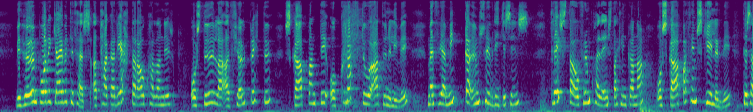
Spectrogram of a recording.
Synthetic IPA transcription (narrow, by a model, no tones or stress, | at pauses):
vɪðɦœːvʏmpɔːðɪcaːjvʏt̪ʰɪlθɛsːa̰ðt̪ʰaːkarjɛht̪aɾaːwkʰvaɾðanːɪɾɔɣst̪ʏðlaʔaðfjœlpɾeht̪ʏ | skaːpant̪ɪʔɔɣkʰɾaft̪ʏɣʏaːt̪vʏnːʏliːvɪmɛðθɾiaðmiŋ̥kaʏmsvɪvriːcɪsɪns | t̪ʰɾejst̪aɔɣfɾʏmkʰvaːjðɪejnst̪ajhk̪liŋkanːaɔɣskaːpaθejmscɪːlɪɾðɪt̪ʰɪls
